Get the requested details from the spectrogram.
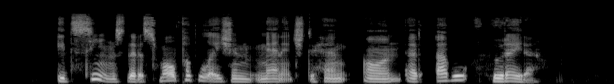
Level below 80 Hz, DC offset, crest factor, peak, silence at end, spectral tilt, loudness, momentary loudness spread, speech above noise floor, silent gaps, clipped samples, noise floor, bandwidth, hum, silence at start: -70 dBFS; under 0.1%; 18 dB; -6 dBFS; 0.75 s; -5 dB/octave; -23 LUFS; 6 LU; 48 dB; none; under 0.1%; -71 dBFS; 11.5 kHz; none; 0.6 s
